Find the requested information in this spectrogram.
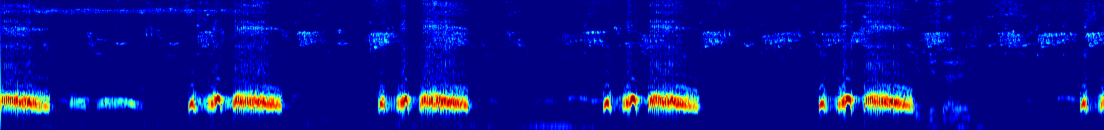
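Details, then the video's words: Female spotted dove (tekukur) calling the male. Four phrases about two seconds apart, each two or three short clipped coos leading into a long, mellow, low coo. Faint high bird chirps in the background. "Tekukur super gacor betina memanggil jantan pasti nyaut"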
